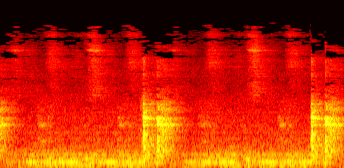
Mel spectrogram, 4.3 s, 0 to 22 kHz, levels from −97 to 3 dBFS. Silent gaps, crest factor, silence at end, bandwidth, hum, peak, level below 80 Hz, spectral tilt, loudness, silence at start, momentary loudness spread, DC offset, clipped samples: none; 20 dB; 0 s; 13 kHz; none; -2 dBFS; -34 dBFS; -6 dB/octave; -22 LUFS; 0 s; 13 LU; under 0.1%; under 0.1%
